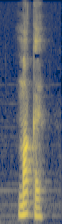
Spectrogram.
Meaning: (noun) 1. blow 2. misfortune 3. problem, shortcoming; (adjective) 1. inflection of mak 2. inflection of mak: masculine/feminine singular attributive
- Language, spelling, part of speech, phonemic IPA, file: Dutch, makke, noun / adjective, /ˈmɑ.kə/, Nl-makke.ogg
